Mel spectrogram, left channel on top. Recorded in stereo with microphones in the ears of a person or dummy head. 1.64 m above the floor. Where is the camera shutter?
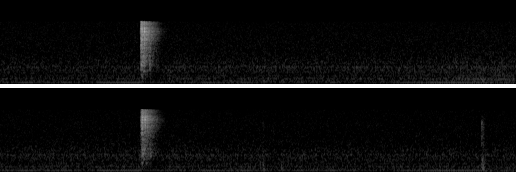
50° left (ahead or behind), 1.9 m.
